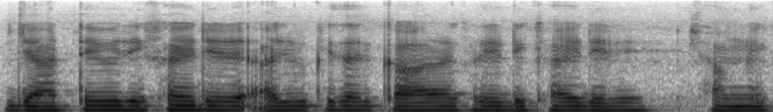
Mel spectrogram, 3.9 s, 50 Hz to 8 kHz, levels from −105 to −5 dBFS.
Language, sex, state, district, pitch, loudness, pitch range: Hindi, male, Madhya Pradesh, Umaria, 105 Hz, -17 LUFS, 105-110 Hz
